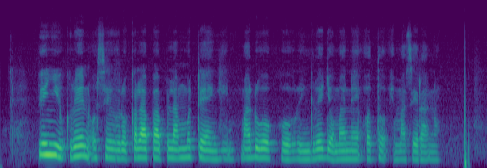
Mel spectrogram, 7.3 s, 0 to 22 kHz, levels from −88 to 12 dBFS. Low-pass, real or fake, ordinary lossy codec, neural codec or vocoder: 19.8 kHz; fake; none; vocoder, 44.1 kHz, 128 mel bands, Pupu-Vocoder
